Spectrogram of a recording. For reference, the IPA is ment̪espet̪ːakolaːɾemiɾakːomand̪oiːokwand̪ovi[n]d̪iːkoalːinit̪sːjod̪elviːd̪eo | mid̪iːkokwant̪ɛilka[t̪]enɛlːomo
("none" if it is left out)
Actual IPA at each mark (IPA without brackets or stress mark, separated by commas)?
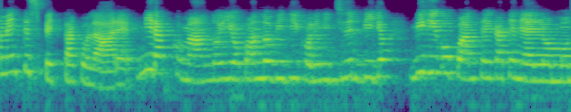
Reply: none, t̪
